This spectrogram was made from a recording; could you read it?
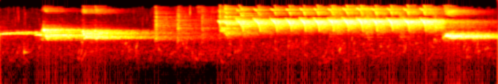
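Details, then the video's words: Training song of a white-rumped shama for caged birds. A steady whistled note is followed by a fast, regular buzzy trill of about twenty repeated notes, closing with a clear whistle. "SEKETIKA PASTI NYAUT dan GACOR bila murai batu anda dengar suara MASTERAN burung seperti ini"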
